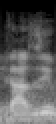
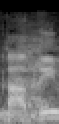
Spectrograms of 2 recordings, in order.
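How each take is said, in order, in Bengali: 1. মাঝের ব্যঞ্জনটি জ ধ্বনি। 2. মাঝের ব্যঞ্জনটি ড ধ্বনি। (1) "কাজীকে কাজী বলছেন" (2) "কাদি বলছেন না, অথচ হ্যাঁ দদ দিয়ে আছে"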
